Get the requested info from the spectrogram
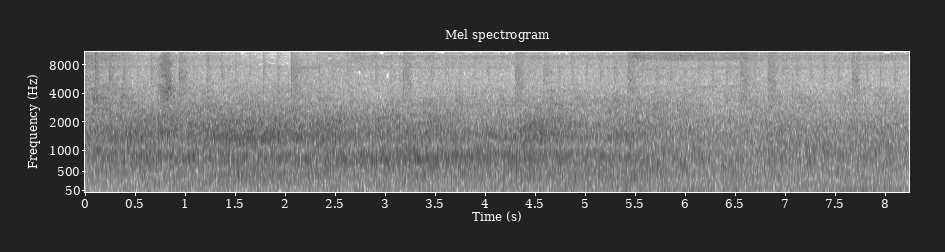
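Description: Steady rushing outdoor noise picked up by a handheld phone microphone while walking, with a low rumble beneath it.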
